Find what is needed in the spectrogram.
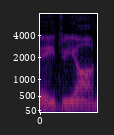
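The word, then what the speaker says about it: Adrianne: You should talk to Adrienne at the forge. Her name is Adrienne? I don't think I pronounce it that way. I think I say Adrian or something like that, like in Rocky.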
